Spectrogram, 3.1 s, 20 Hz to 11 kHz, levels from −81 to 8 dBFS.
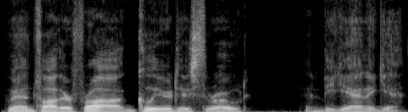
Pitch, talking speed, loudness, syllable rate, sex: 120 Hz, 155 wpm, -16 LUFS, 5.0 syllables/s, male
